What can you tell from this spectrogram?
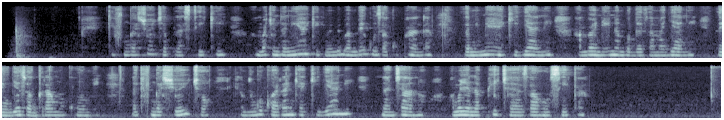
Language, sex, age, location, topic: Swahili, female, 25-35, Dar es Salaam, agriculture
